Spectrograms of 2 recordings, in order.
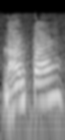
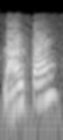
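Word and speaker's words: Non-Spi: Non-spy? They pronounce it safe from clothes damage.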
